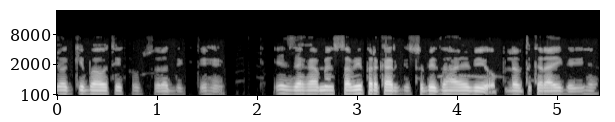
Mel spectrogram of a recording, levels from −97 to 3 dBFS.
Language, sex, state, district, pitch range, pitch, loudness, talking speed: Hindi, male, Chhattisgarh, Kabirdham, 120-135 Hz, 130 Hz, -18 LUFS, 200 wpm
